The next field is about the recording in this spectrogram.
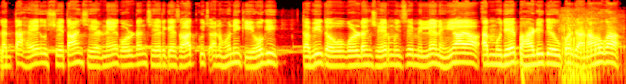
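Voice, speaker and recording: A woman playing a loyal, earnest tiger in an animated jungle story. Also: fairly low pitch, normal speed, close to an everyday voice. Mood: worried. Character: worried, loyal tiger friend of a lion.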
